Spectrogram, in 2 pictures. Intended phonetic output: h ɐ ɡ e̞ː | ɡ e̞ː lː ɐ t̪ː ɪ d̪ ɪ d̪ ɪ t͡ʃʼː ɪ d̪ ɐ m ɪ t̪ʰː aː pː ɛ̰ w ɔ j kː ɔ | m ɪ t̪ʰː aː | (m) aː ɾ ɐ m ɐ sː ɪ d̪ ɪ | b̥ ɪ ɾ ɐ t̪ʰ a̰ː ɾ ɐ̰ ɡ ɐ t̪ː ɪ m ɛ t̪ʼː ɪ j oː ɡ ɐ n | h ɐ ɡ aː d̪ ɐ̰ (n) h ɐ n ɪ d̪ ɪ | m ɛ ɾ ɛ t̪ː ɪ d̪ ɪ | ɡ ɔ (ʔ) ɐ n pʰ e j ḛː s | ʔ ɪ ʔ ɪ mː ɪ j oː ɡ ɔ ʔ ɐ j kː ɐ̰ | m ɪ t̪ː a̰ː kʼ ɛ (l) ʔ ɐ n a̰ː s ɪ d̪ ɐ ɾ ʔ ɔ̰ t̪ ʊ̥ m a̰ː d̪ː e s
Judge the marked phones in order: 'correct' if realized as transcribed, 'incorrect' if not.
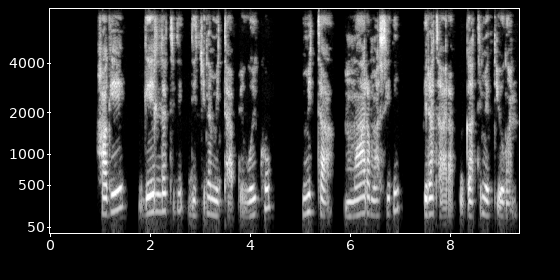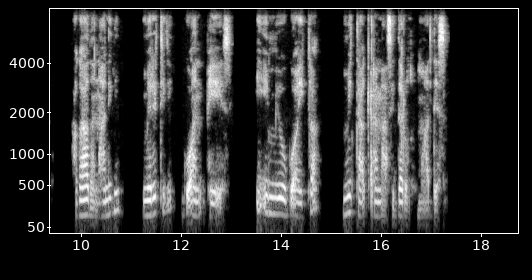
correct, correct, correct, incorrect: ɾ

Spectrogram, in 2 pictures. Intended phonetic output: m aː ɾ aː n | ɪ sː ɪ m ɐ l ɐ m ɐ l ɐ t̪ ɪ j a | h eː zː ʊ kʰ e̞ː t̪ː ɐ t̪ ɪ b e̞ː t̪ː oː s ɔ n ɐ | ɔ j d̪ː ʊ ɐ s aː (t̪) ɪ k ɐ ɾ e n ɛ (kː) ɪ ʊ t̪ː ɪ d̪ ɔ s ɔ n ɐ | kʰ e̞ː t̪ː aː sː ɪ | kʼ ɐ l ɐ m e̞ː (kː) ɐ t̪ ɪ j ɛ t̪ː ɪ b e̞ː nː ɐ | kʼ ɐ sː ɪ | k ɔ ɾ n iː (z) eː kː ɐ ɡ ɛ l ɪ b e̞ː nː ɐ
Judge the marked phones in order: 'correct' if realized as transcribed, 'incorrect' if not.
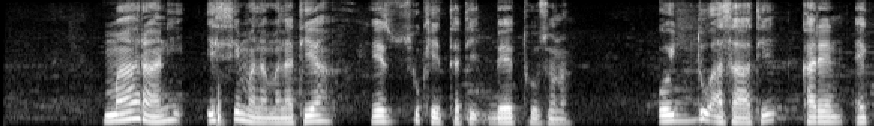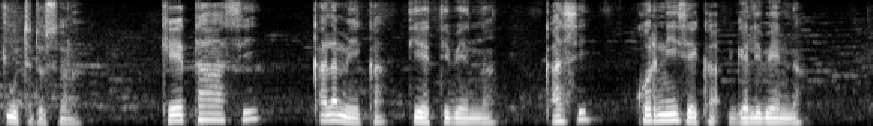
correct, incorrect: kʼː, correct, incorrect: s

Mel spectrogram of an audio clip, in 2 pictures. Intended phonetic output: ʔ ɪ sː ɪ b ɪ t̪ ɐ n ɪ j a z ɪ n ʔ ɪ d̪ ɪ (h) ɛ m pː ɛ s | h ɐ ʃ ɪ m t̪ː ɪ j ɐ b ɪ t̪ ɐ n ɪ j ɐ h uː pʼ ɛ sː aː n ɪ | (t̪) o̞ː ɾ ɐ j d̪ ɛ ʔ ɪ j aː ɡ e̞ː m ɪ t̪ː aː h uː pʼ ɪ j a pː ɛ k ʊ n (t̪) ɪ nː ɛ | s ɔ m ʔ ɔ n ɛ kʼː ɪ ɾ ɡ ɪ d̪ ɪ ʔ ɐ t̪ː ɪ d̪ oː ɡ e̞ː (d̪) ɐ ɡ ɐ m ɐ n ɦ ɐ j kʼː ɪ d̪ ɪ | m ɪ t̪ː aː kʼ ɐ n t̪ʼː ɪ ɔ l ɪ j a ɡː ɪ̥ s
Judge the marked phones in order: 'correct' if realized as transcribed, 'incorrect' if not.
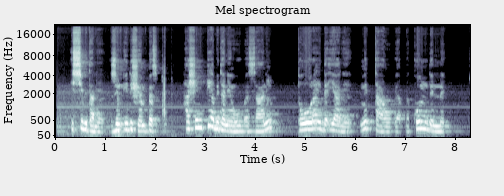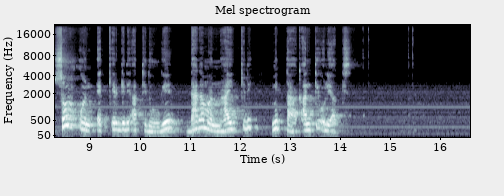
incorrect: ʃ, correct, incorrect: d̪, correct

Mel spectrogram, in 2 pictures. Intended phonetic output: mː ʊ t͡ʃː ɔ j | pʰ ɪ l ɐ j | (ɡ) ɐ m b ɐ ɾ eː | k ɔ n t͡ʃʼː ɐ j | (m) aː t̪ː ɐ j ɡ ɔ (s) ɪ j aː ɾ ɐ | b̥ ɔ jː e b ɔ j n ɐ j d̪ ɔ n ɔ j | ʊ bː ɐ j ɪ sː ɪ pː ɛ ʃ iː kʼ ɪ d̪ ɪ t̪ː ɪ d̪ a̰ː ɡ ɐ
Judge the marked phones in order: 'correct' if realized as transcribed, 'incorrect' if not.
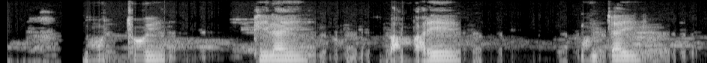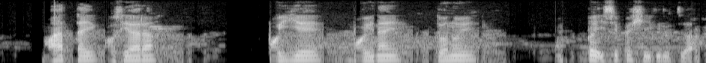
incorrect: b, correct, correct

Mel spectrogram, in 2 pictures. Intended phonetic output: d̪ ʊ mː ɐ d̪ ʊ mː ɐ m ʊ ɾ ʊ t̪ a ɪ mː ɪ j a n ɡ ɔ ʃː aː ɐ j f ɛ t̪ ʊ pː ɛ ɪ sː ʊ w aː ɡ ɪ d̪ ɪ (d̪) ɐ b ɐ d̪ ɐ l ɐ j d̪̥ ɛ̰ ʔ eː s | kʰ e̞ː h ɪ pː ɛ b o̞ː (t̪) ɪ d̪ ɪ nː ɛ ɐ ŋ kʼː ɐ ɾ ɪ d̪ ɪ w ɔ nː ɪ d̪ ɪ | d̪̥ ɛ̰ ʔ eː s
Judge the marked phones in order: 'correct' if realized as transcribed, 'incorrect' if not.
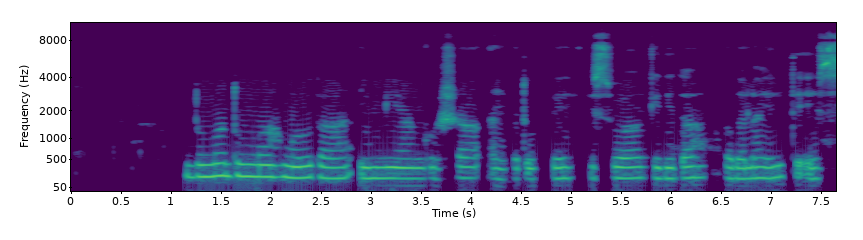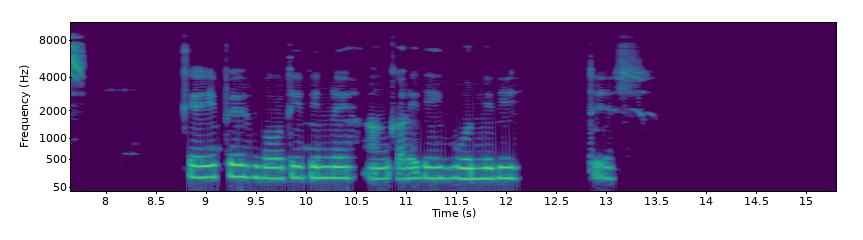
correct, correct

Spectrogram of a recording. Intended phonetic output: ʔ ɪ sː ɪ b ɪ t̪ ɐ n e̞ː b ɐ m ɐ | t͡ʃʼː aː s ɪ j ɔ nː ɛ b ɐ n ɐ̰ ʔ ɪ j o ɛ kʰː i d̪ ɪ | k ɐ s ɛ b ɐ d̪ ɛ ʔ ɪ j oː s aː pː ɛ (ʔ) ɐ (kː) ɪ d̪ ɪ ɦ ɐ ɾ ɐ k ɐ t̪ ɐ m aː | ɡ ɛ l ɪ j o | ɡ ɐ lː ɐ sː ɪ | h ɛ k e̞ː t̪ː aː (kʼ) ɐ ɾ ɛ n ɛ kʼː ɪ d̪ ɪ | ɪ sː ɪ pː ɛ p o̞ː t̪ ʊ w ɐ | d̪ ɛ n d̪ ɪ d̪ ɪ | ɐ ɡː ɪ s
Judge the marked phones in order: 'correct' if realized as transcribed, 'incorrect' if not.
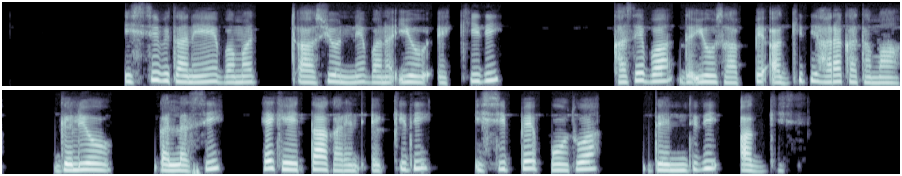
correct, incorrect: ɡː, incorrect: k

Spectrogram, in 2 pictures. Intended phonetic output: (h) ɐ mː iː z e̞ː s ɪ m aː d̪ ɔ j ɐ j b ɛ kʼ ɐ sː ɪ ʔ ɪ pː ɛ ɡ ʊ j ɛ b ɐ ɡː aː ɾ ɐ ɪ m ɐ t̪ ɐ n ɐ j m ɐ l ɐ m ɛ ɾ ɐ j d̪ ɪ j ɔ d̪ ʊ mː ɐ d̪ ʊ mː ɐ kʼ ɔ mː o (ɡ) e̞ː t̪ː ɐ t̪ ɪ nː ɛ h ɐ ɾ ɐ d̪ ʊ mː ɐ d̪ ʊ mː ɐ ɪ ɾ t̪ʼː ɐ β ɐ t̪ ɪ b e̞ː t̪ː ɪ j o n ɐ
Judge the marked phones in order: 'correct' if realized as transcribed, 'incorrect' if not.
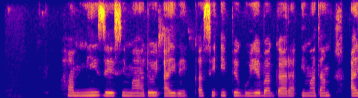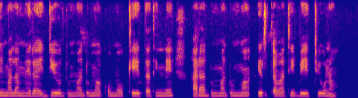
correct, incorrect: k

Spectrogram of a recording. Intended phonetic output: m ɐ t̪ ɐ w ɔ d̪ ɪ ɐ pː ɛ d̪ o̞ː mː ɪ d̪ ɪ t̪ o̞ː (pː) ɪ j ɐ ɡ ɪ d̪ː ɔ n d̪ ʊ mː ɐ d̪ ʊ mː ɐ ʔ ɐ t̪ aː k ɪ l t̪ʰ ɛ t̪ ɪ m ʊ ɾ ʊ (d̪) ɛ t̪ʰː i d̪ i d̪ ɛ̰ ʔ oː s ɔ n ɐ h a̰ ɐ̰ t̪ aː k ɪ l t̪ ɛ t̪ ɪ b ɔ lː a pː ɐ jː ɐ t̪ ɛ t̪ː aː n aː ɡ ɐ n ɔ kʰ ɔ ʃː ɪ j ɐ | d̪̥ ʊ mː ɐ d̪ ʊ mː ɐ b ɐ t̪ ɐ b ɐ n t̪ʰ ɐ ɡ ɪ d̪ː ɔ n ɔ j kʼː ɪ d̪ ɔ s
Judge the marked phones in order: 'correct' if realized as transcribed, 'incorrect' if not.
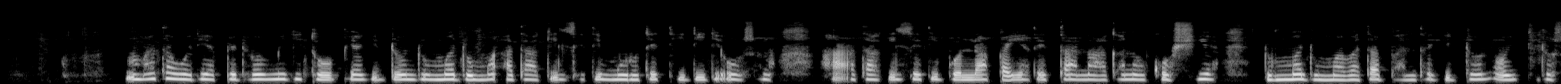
incorrect: pʼː, incorrect: t̪

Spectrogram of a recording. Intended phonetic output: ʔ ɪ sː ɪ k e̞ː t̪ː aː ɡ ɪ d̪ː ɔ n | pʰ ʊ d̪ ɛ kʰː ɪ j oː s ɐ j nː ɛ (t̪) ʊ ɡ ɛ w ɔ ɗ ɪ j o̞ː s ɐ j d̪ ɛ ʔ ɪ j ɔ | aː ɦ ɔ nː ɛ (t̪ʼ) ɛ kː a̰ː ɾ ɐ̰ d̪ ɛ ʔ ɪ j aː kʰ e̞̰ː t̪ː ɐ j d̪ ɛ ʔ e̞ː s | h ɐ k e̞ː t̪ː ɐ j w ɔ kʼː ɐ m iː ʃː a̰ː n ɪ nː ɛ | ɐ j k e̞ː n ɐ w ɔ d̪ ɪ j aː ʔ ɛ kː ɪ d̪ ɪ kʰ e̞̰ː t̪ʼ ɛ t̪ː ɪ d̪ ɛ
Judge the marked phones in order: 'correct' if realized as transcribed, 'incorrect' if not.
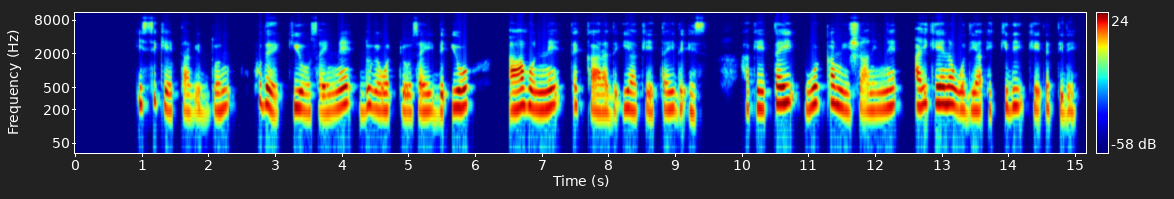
incorrect: d̪, correct

